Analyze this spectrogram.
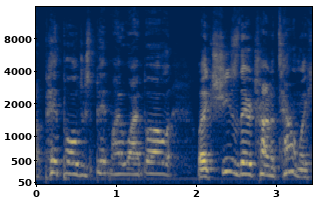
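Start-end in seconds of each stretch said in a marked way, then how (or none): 0.0-1.8 higher, mocking voice of a panicked husband; mock hysterical man. The husband calling the cops, mock hysterical and higher. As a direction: mimic his panic, a touch hammed-up. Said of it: "he's so hysterical".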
